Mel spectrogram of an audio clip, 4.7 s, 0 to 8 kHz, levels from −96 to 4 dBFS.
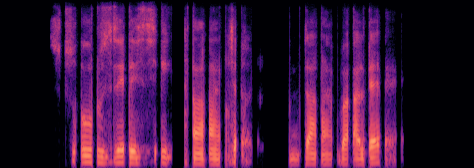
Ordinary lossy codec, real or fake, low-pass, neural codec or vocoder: Opus, 24 kbps; fake; 7.2 kHz; codec, 16 kHz, 4 kbps, X-Codec, WavLM features, trained on Multilingual LibriSpeech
